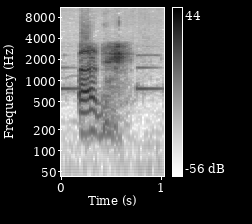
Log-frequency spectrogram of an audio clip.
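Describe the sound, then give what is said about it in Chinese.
A steady, high electronic tone hums on through a car sound, briefly covered when a man speaks a couple of short words in the middle, then continuing unchanged. “所以现在，嗯这这是车子的声音吗？”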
